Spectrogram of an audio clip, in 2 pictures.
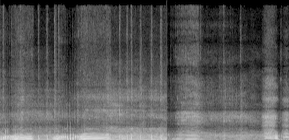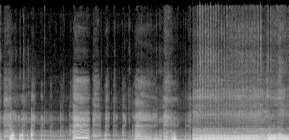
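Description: A dirt bike engine revs loudly up close.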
